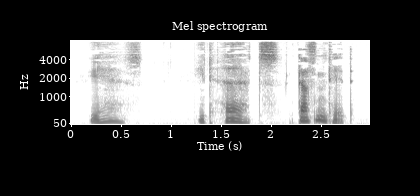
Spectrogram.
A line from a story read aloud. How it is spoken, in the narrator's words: she said softly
